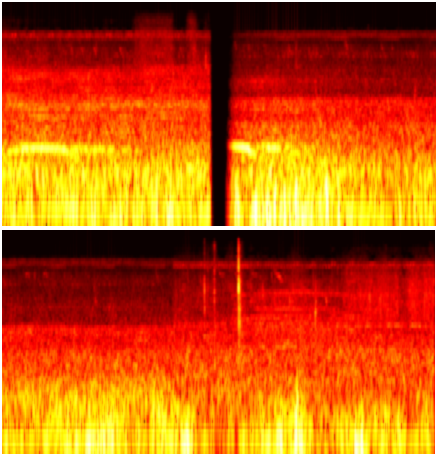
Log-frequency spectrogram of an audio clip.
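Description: Wind buffeting an action camera's microphone, a low uneven rumble. A short steady hum sounds in the first few seconds, the sound cuts out for an instant about two seconds in, and there is a sharp click near the end.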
